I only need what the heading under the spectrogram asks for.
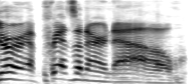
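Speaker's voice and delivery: high kobold creature voice, "now" drawn out. Speaking as the kobold in a game, in a kobold voice. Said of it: "the kobold says".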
